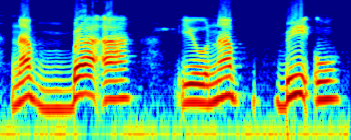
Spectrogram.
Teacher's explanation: tidak boleh dibaca naba'a, tapi harus ditahan dulu ba-nya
